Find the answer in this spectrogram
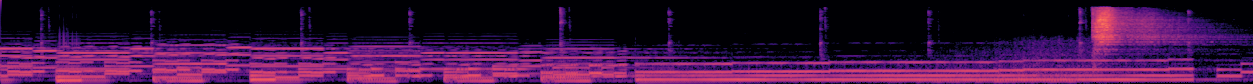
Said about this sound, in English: With the sound of the cuckoo, you know that it is time for the Clockwork Cabaret.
